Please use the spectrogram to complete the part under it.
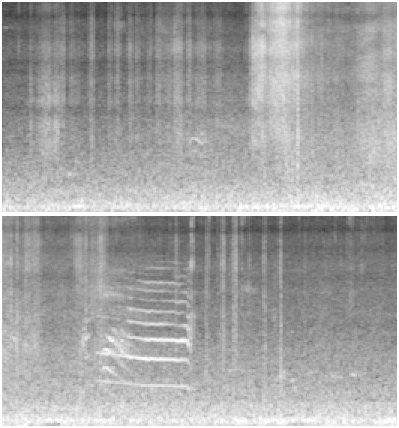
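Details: Stray cat meeting a familiar person again after a long time, outdoors. A single clear meow lasts about a second, falling slightly then levelling off. A loud steady rumble of wind or traffic runs throughout.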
